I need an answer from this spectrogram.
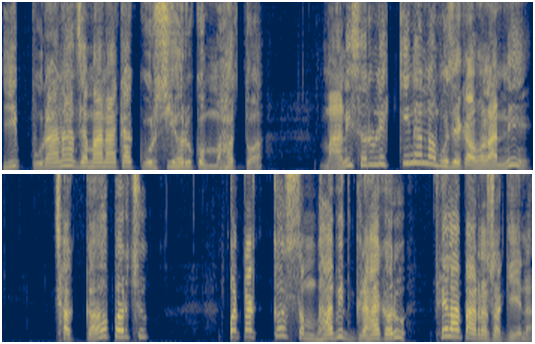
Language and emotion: Nepali, angry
